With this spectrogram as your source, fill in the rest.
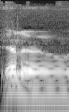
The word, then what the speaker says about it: ELL-000: So the ELL-000 is pronounced hello.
